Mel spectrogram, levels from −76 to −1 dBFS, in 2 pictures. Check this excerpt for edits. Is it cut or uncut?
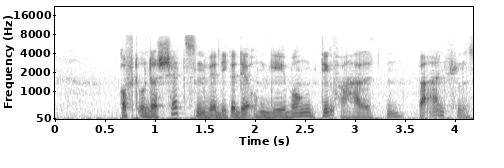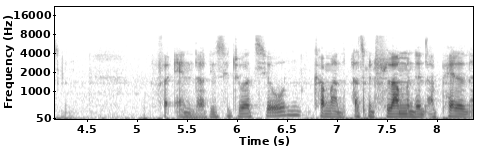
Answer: cut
